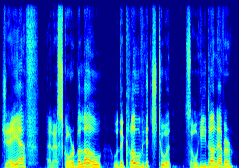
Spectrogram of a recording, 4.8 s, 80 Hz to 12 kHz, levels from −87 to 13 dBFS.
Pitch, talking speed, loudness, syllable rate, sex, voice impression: 175 Hz, 200 wpm, -18 LUFS, 4.9 syllables/s, male, masculine, slightly old, tensed, powerful, clear, slightly halting, raspy, mature, wild, strict, intense, sharp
